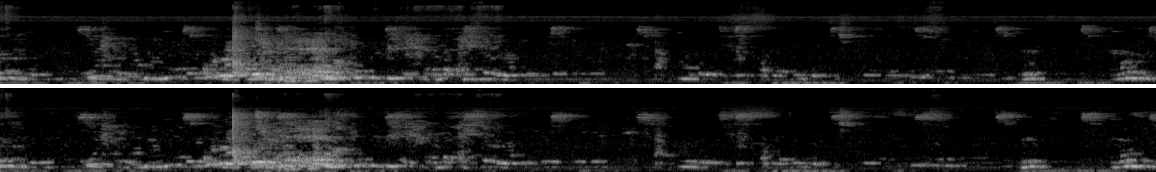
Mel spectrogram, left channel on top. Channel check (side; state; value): both; normal; correlation 0.63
